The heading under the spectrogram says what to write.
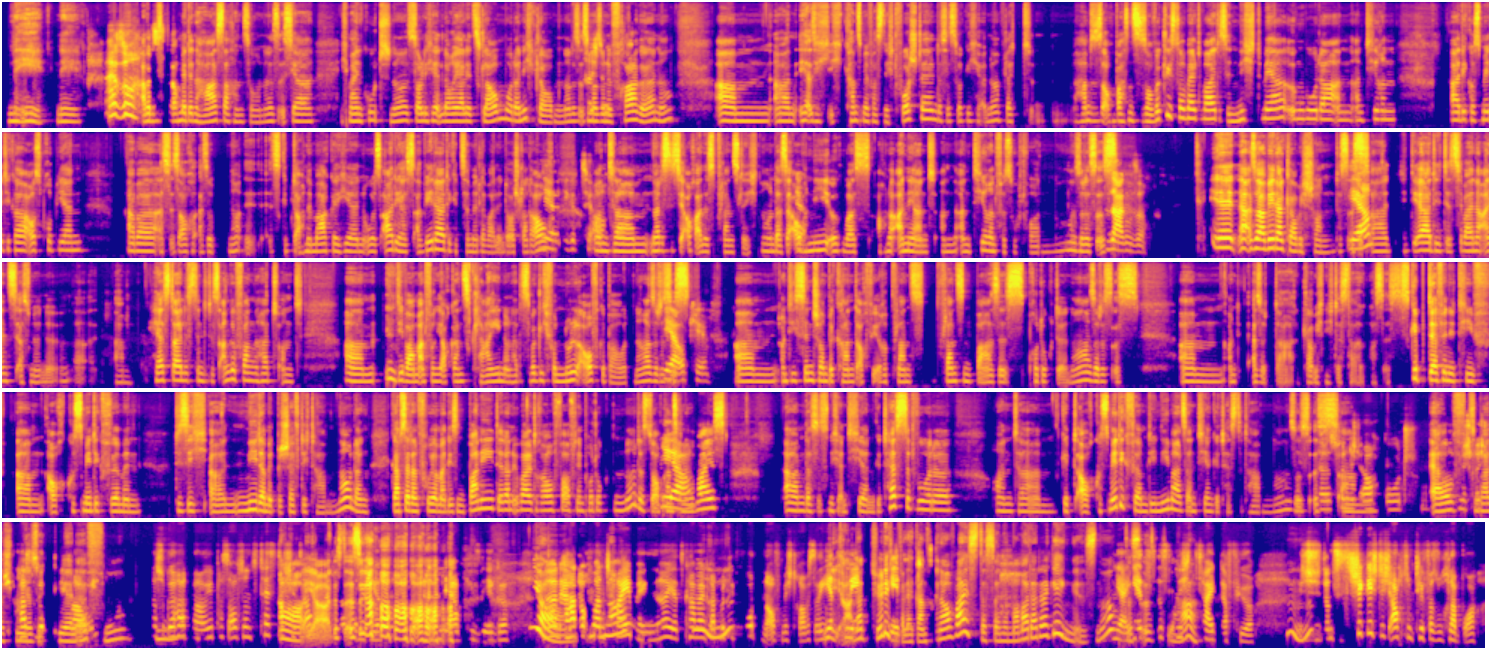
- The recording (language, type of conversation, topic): German, unstructured, Wie stehst du zu Tierversuchen in der Forschung?
- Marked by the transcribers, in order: laughing while speaking: "Also"; tapping; distorted speech; stressed: "nicht"; stressed: "nie"; other background noise; throat clearing; stressed: "nie"; in English: "Bunny"; laughing while speaking: "ja"; put-on voice: "Jetzt nicht, Kind"; sigh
